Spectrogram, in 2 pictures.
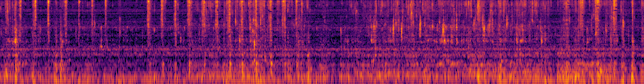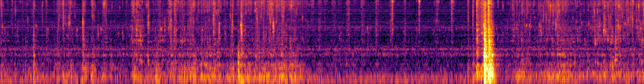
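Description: Kitchen tap running into a stainless-steel sink as raw pig's feet are washed under it, with small clicks and knocks of handling throughout. One loud clunk near the end.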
